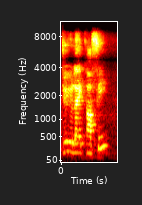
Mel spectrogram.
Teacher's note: আর যখন আপনি প্রশ্ন করছেন বা ইয়েস নো কোয়েশ্চেন করছেন তখন এটার জায়গায় রাইজ হবে, যেমন ডু ইউ লাইক কফি or ডু ইউ লাইক কফি, আপনি কিন্তু রাইজ করলেন, ভয়েসে ইন্টোনেশনটা রাইজ করলেন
